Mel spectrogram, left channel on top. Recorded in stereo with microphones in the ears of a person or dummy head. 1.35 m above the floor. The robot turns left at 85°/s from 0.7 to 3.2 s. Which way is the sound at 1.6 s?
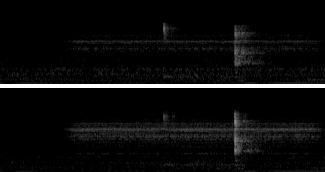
15° left (ahead or behind).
